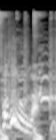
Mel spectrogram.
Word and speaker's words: সদরুল্লাহ: হ্যাঁ তাও করছি, নাম হচ্ছে সদরুল্লাহ। অনেকে উচ্চারণ করতে পারে না বলে সদীপ কয়ে দেয়।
